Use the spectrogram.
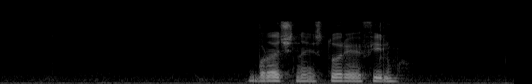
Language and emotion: Russian, neutral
